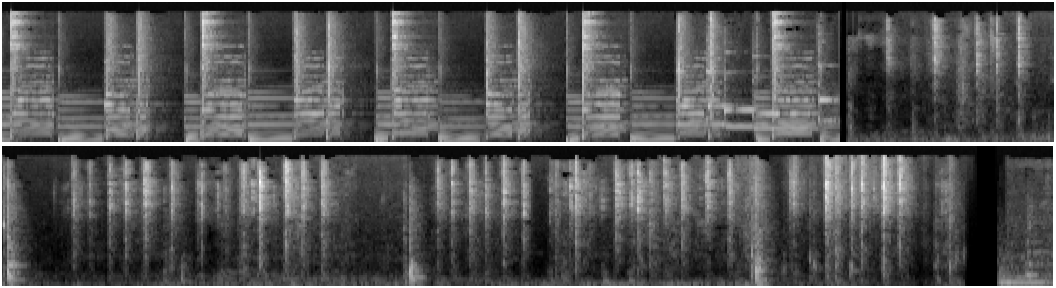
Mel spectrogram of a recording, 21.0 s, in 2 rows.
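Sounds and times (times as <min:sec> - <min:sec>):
dog pawing clicking and tapping: 0:14.8 - 0:20.2.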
